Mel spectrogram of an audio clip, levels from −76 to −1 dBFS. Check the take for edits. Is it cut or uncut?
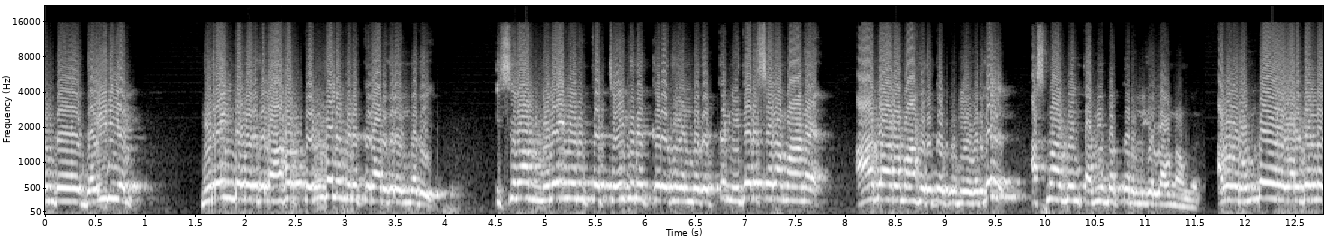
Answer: cut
